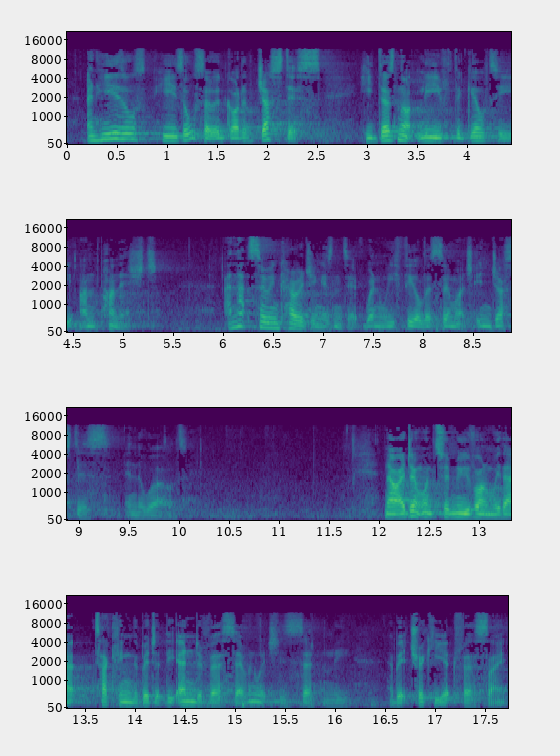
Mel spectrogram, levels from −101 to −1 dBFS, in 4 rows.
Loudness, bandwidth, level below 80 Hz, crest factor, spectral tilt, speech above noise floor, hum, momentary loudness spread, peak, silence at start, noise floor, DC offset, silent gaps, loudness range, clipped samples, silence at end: -40 LUFS; 11.5 kHz; -86 dBFS; 22 dB; -4.5 dB/octave; 31 dB; none; 15 LU; -18 dBFS; 0.2 s; -71 dBFS; under 0.1%; none; 10 LU; under 0.1%; 0 s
